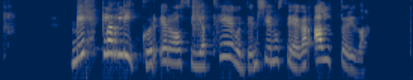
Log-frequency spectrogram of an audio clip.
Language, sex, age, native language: Icelandic, female, 30-39, Icelandic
